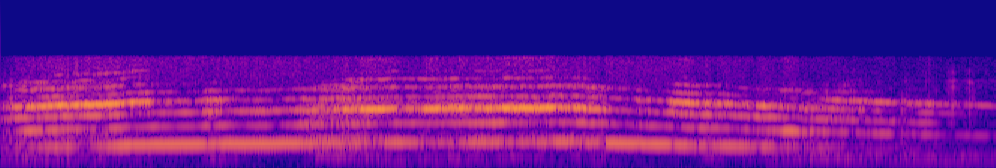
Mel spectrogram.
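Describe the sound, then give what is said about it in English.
A flight warning signal siren sounds before a nuclear jet launch: a loud, steady wailing tone rich in harmonics that swells at the start, holds, dips and swells again, then sinks slightly in pitch toward the end, with no voices. “Keep an eye on the observation radar and control course. Sound flight warning signal. Sound flight warning signal.”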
